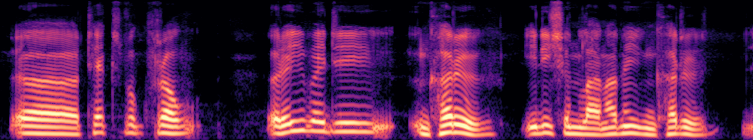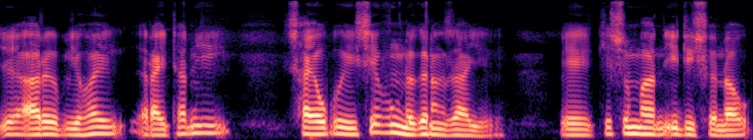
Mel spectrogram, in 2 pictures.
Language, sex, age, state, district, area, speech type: Bodo, male, 45-60, Assam, Chirang, urban, spontaneous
